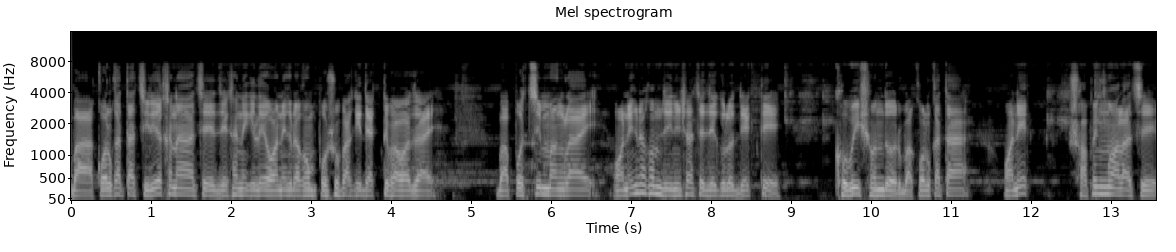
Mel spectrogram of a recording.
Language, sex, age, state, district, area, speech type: Bengali, male, 45-60, West Bengal, Hooghly, urban, spontaneous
